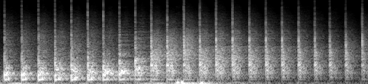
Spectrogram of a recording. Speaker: and so when there is a bus track all the part there is you know a delamination of each part of uh fiberglass and uh oncom. So when you do aspection that's the sound that you hear.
